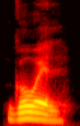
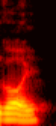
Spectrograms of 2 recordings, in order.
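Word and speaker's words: גואל: Goel. Se pronuncia exactamente así en en Gol.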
